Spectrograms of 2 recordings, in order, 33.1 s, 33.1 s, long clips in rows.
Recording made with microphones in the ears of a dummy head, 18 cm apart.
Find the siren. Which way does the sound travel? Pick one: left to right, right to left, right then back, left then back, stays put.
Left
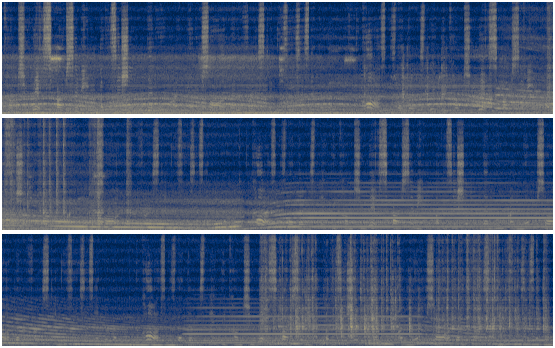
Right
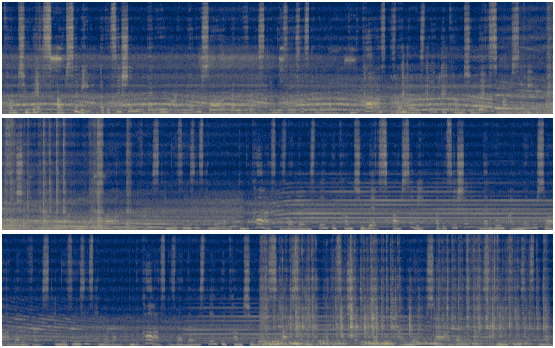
right to left.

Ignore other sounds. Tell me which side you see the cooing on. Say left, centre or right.
right.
